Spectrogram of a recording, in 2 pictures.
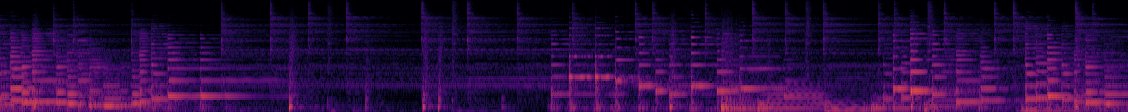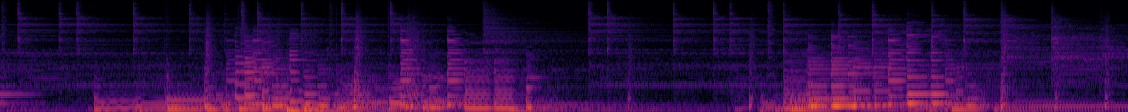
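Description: Improvised jazz trio: upright piano, plucked double bass and drum kit with cymbals playing together, the music swelling and easing in intensity several times.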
